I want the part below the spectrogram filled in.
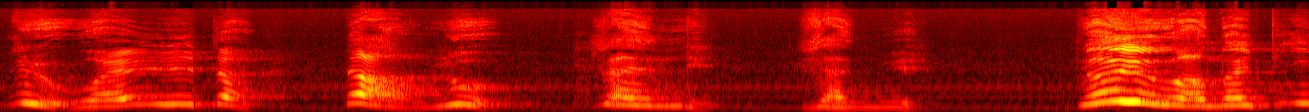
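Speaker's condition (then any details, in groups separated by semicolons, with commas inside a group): Cerebral palsy, severe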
